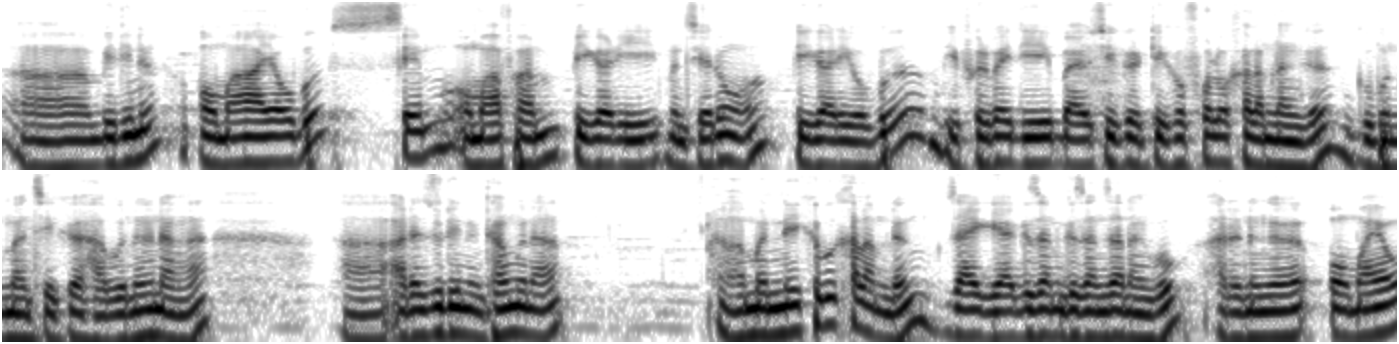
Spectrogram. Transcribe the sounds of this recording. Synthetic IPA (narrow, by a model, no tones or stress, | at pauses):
bidinɯɔmajawbɯsemɔ̰mapʰampiɡaɾimɯnsiadɔŋɔpiɡaɾiawbɯbipʰɯɾbajdibajɔsik̬ɾitikʰɯpʰɔlɔkʰalamnaŋɡɯɡubunmansʰikʰɯɦabɯnɯnaŋa | a̰ɾɯzudinɯŋtʰaŋmɯna | mɯnːɯjkʰɯbɯkʰalamdɯŋzajɡɯjaɡɯzanɡɯzanzanaŋɡɯwaɾɯnɯŋɯɔmajaw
